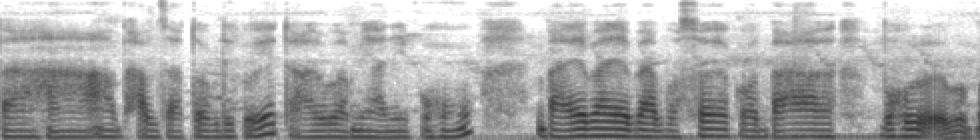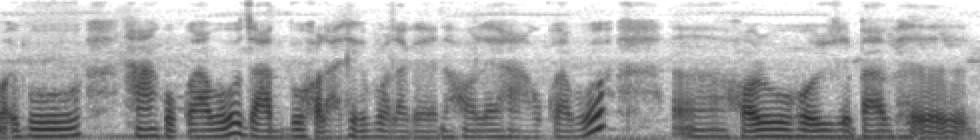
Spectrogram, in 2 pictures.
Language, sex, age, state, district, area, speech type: Assamese, female, 30-45, Assam, Sivasagar, rural, spontaneous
